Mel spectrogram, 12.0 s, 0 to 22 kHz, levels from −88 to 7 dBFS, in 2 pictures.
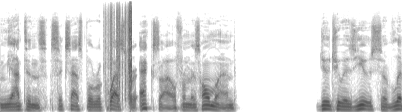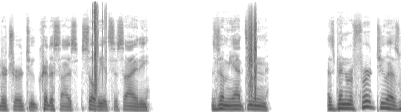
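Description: Cable scratch noise at 1.55–1.98 s, 7.38–7.65 s and 9.71–9.87 s: dense rustling bursts around 5 dB above the sound, likely from a worn connector's contact being disturbed.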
